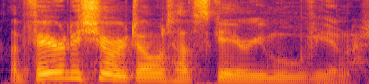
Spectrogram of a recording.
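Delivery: ordinary delivery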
